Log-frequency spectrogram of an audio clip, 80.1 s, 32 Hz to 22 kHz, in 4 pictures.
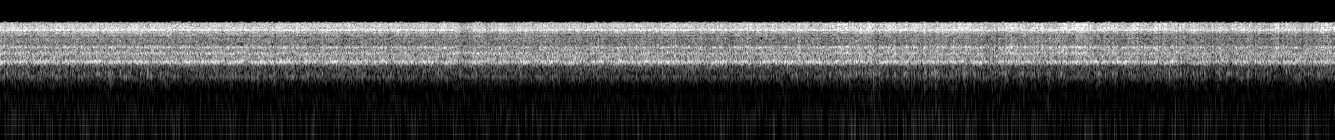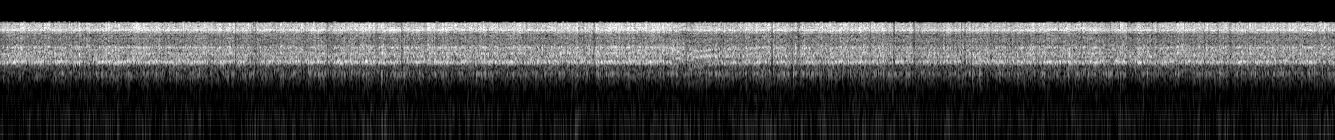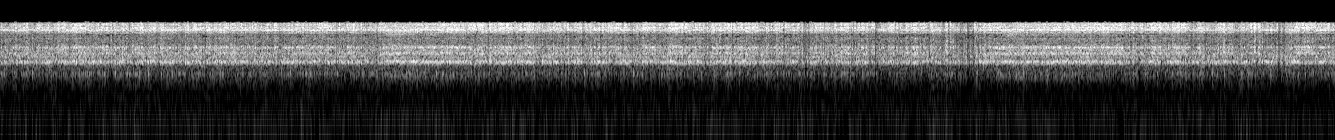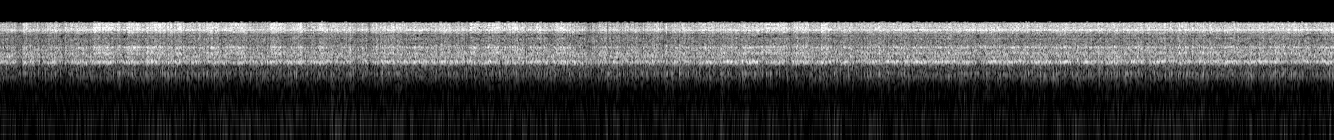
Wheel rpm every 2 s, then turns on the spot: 160, 160, 160, 160, 160, 160, 160, 160, 160, 160, 160, 160, 160, 160, 160, 150, 160, 160, 160, 160, 160, 160, 160, 160, 170, 160, 160, 160, 160, 160, 160, 160, 160, 160, 160, 160, 160, 160, 170, 160.
none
